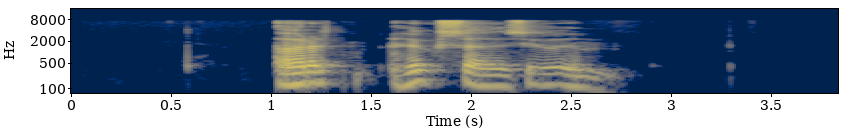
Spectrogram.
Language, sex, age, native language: Icelandic, male, 60-69, Icelandic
